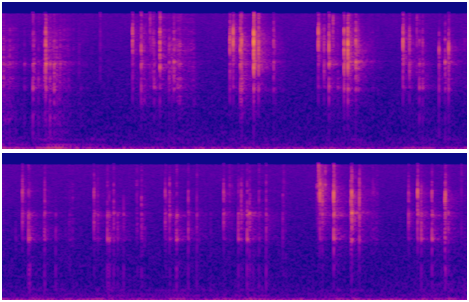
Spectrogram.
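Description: A pink-painted wooden toy hair dryer, a solid flat piece of wood held upright, is tapped with long acrylic nail tips. Quick, bright clicking taps come in short clustered bursts over a steady low rumble.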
